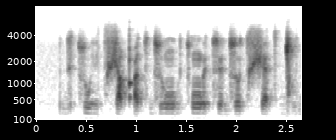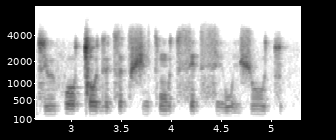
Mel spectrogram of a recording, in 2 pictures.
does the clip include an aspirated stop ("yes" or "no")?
no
